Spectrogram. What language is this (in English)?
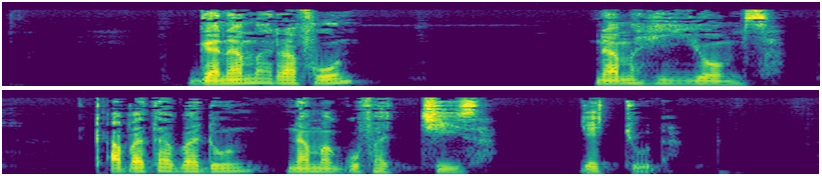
Oromo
